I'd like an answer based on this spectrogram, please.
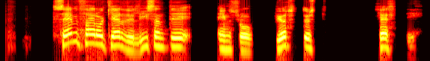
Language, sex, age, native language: Icelandic, male, 30-39, Icelandic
